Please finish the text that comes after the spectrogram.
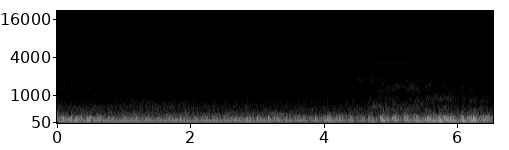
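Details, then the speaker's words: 1993 Harley-Davidson Sportster 883 V-twin once warm: deep, lumpy but steady idle that holds pace without stumbling. The rough idle was only a cold-idle issue, apparently now dialled in. "Yeah, now that idle's better. It's just the cold idle. We hear the engine running better now."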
